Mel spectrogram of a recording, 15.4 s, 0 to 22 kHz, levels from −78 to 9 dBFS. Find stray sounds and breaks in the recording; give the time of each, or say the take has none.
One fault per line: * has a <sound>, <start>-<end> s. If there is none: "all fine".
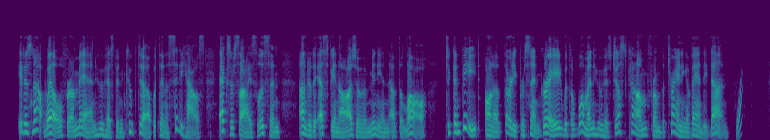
* has a dropout, 3.1-3.1 s
* has a chirp, 14.7-14.8 s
